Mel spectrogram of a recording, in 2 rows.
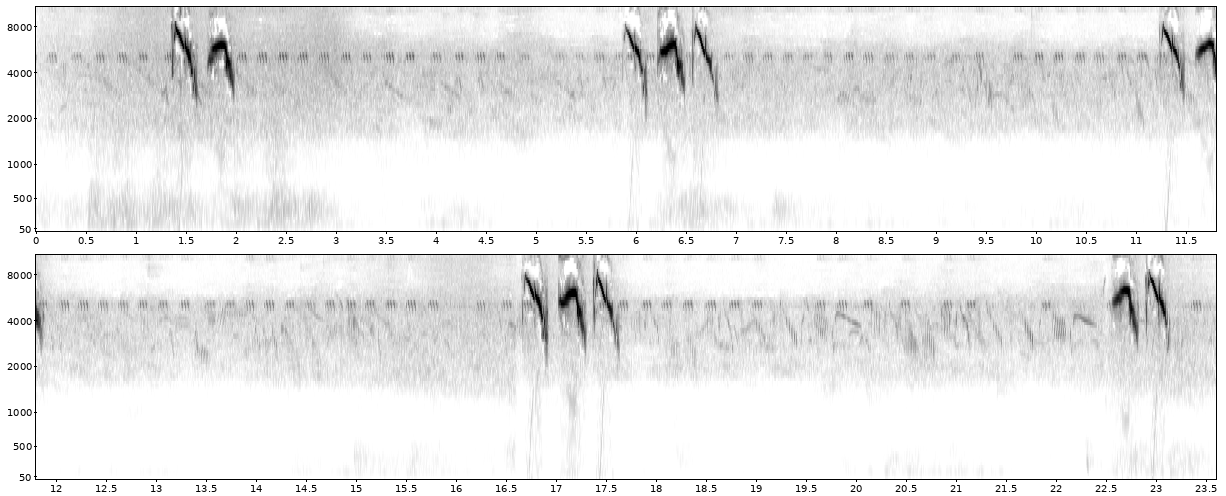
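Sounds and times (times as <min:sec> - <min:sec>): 
citrine wagtail calling: 0:01.2 - 0:02.5, 0:05.9 - 0:06.8, 0:11.3 - 0:11.9, 0:16.7 - 0:17.6, 0:22.6 - 0:23.2.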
